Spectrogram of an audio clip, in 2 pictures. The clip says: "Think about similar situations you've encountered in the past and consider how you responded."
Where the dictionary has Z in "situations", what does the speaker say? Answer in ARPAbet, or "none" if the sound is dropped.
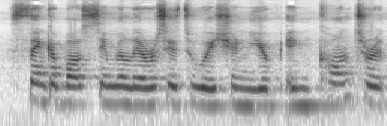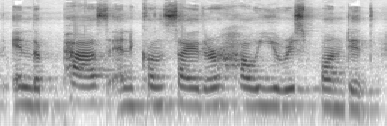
none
